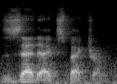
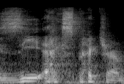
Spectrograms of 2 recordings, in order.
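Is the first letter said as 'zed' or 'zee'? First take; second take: zed; zee. First: It is said the British way, 'zed'. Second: It is said the American way, 'zee'.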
